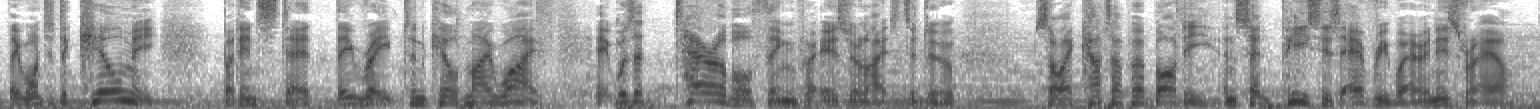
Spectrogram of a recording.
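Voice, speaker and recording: A man's voice: fairly high pitch, very animated, moderate pace, over music. A man acting a grieving, wronged husband addressing his people solemnly in a dramatized audio Bible. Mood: grave, aggrieved. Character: grieving wronged husband pleading before the assembly of Israel.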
